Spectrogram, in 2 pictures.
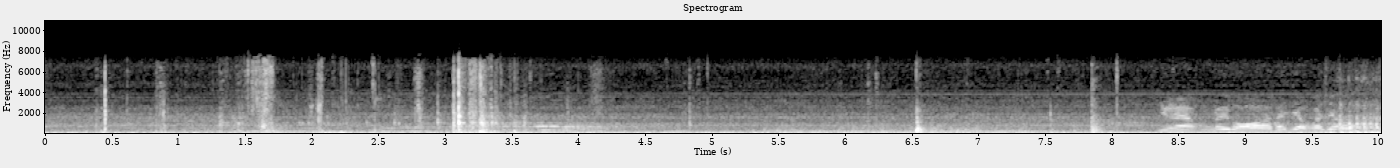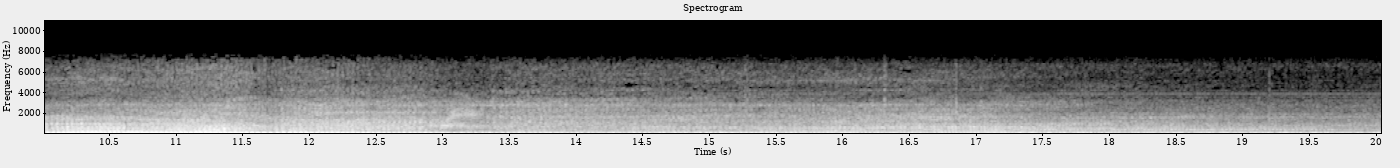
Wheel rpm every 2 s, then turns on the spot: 0, 0, 0, 0, 0, 0, 0, 0, 0, 0.
none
